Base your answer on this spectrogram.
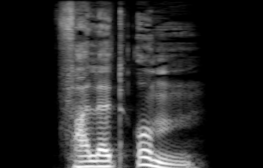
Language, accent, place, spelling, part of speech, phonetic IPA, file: German, Germany, Berlin, fallet um, verb, [ˌfalət ˈʊm], De-fallet um.ogg
- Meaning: second-person plural subjunctive I of umfallen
